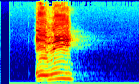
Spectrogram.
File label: "yesterday", Akateko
